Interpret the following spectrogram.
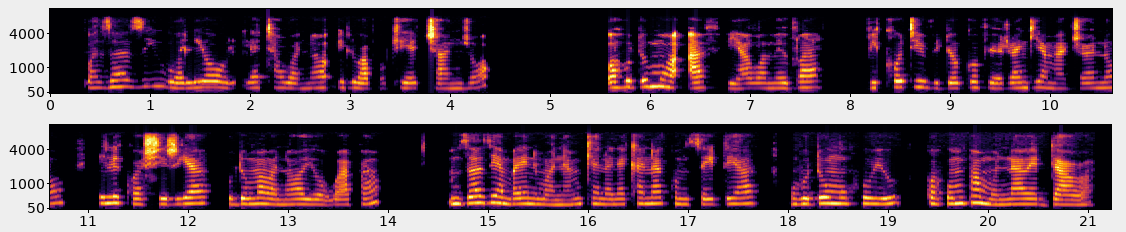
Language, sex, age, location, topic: Swahili, female, 18-24, Kisumu, health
